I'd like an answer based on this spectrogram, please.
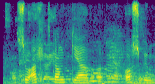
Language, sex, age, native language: Icelandic, male, 9, Icelandic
